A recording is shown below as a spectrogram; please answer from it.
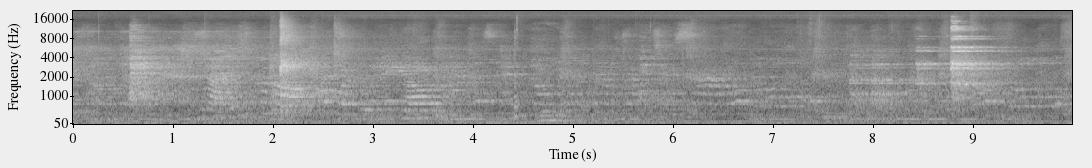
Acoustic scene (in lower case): cafe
